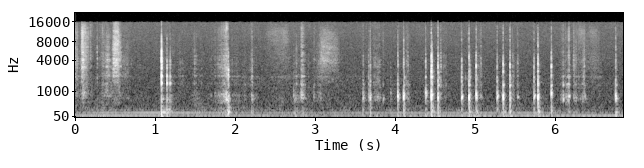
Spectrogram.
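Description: A white molded-fiber paper plate lies upside down on a wooden table, and fingertips and short nails tap and scratch its underside. Dry, papery clicks and soft scrapes come in an irregular, quickening series with almost no ring, over a steady low hum.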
